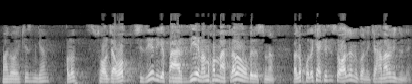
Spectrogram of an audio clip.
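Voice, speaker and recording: A man preaching a sermon in an impassioned way, moving between soft passages and loud, emphatic bursts. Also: fairly high pitch, lively intonation. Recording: long hall reverb, dull lo-fi sound.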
